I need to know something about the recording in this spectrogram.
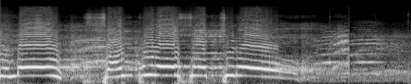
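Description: A man shouts forcefully into a microphone over loudspeakers.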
